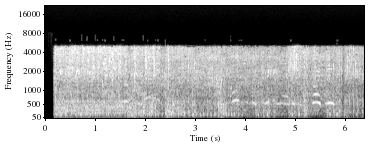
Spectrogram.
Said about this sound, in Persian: صدای شلیک سلاح‌های سبک و سنگین در جنگ شب و روز در اطراف و داخل شهر شنیده می شود.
